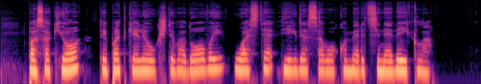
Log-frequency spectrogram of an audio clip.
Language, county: Lithuanian, Panevėžys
